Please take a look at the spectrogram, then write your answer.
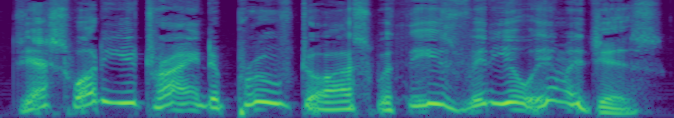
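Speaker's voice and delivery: put-on very high-pitched batty old lady voice; crazy old cat lady. A narrator's reading. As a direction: demand it in a screechy-high old lady falsetto. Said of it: "the crazy old cat lady asked".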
